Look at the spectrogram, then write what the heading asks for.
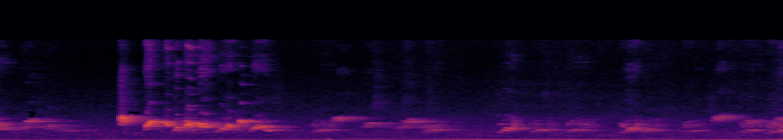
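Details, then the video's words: Red-whiskered bulbul giving fighting song to provoke singing: a loud, tumbling warbled phrase early, followed by steady, softer whistled notes repeated several times a second. "Luyện giọng hót chào mào. Kích chào mào hót đấu."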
